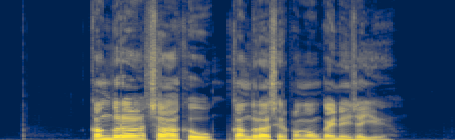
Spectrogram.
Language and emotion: Bodo, neutral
